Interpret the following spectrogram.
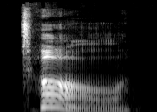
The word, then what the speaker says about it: Tull: Remember, Tull rhymes with dull.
